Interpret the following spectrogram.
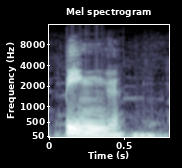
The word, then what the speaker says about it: PNG: llaman por teléfono además los creadores del formato de archivo png si querían que se pronunciara ping ok es un archivo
